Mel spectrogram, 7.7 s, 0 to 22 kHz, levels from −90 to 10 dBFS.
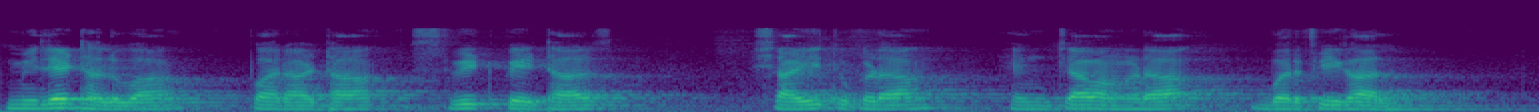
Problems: constant background noise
